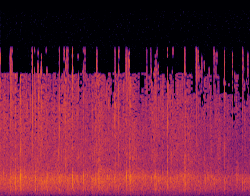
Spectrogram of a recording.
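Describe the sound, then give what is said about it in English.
A church audience applauds during a service, with brisk, overlapping claps forming a steady wash of sound that holds its level from start to finish. “you get your own applause, so thank you.”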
